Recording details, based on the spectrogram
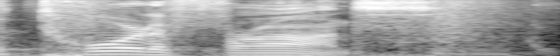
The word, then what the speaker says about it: Tour de France: That's the Tour de France.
